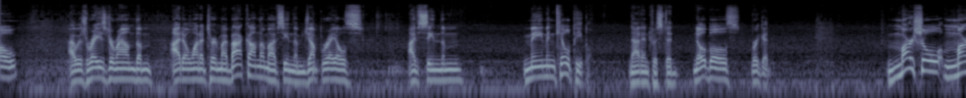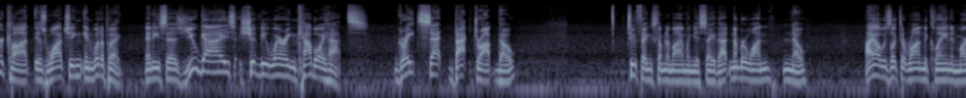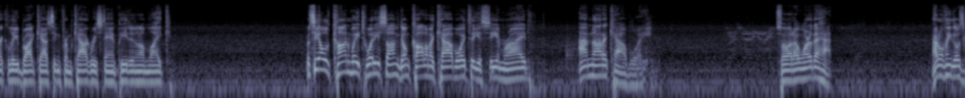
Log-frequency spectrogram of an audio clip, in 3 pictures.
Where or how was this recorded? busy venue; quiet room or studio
busy venue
